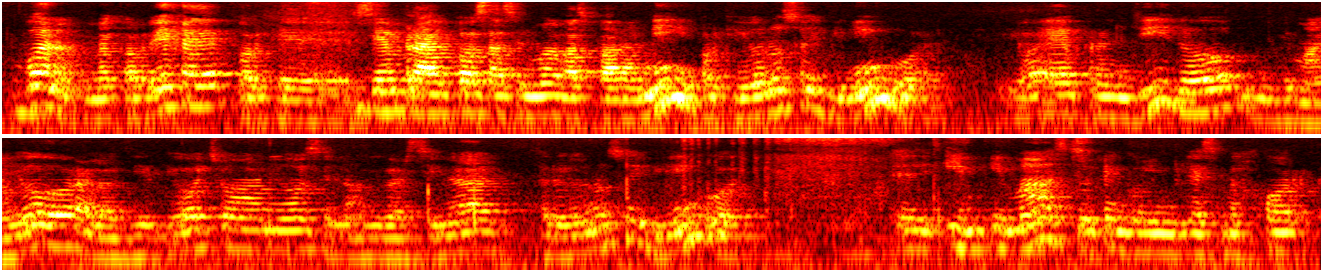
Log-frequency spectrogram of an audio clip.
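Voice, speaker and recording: A woman's voice: fairly low pitch, dark tone. Iraqi-accented woman in an echoey hall. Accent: Iraqi Arabic. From Iraq. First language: Arabic. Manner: hesitant, many fillers. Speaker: writer and panel guest. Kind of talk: panel talk. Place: lecture hall. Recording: roomy far-off mic, faint noise.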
